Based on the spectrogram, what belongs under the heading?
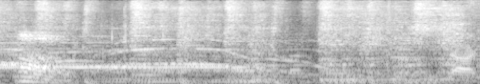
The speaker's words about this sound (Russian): А мы все аплодируем, ребята. Все, давайте.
